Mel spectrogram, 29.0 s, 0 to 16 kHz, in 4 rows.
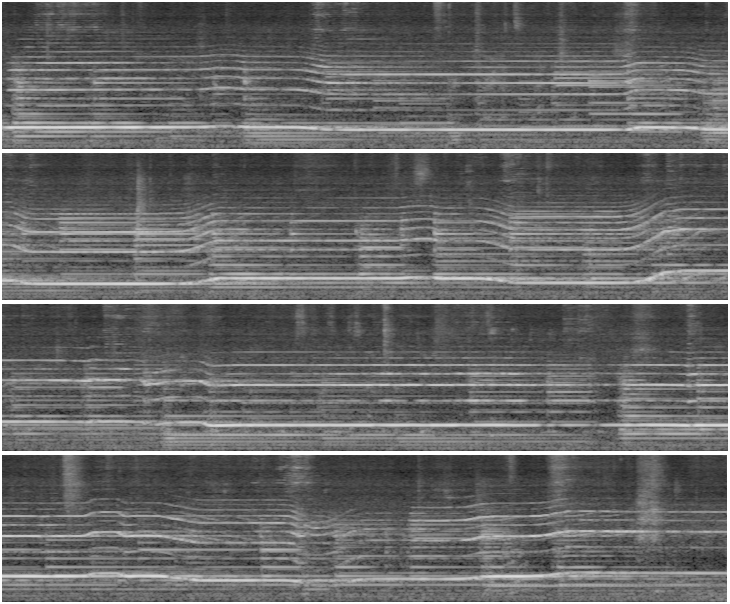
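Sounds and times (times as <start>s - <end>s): electric guitar gliding melody: 0.0s - 29.0s
held guitar chords: 0.0s - 29.0s.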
